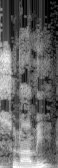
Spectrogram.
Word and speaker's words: tsunami: Tsunami means, see here, अच्छा, pronounced as tsunami, an unusually large sea wave produced by an earthquake, है ना।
